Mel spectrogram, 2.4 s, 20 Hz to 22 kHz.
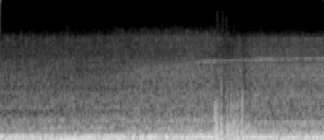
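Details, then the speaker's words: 2003 Ford F350 with a 6.0 Powerstroke diesel, idling with injector control pressure around 666 psi, then raised to 2000 rpm where it jumps over 1000 psi: a deep, even rumble with no knocks or misses. The high-pressure oil pump is working. "This goes up to 800. All right, I'm idling at 1.5. 2,000 RPMs, jumps over 1,000 psi. Okay, so that tells me my high pressure is working."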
